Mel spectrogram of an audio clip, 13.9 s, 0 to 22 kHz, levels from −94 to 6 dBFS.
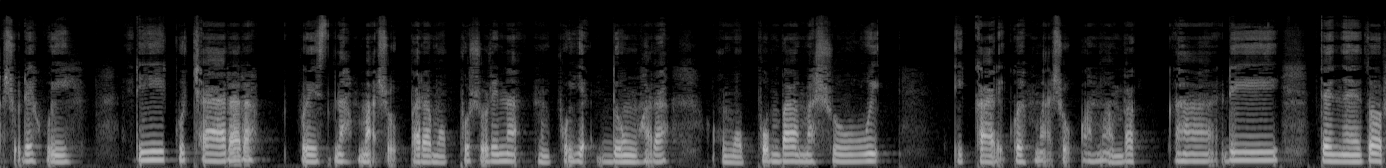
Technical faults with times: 0.00-13.86 HE-AAC compression

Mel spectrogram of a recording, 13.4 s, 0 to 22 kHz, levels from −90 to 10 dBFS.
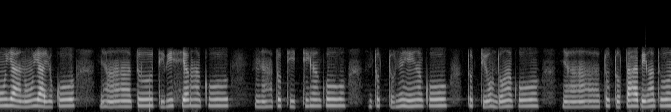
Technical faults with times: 2.99 packet loss with pitch repetition
6.09-6.11 packet loss with pitch repetition

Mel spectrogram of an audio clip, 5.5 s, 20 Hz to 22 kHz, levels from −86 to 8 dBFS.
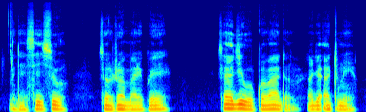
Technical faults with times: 0.12-5.49 clock slip clicks

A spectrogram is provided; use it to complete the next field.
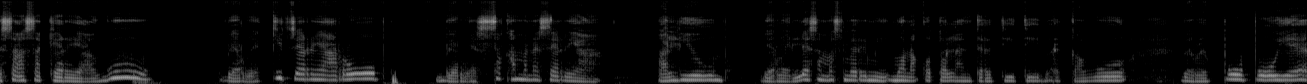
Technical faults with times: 0.00-13.08 overlap-add ripple

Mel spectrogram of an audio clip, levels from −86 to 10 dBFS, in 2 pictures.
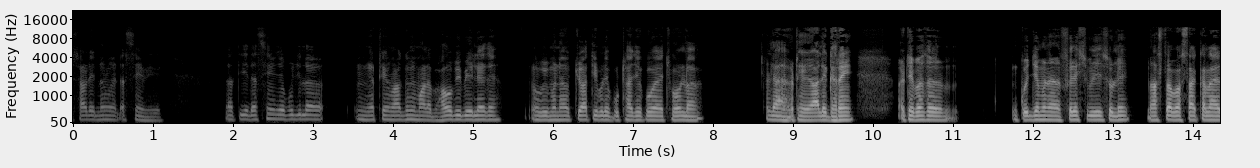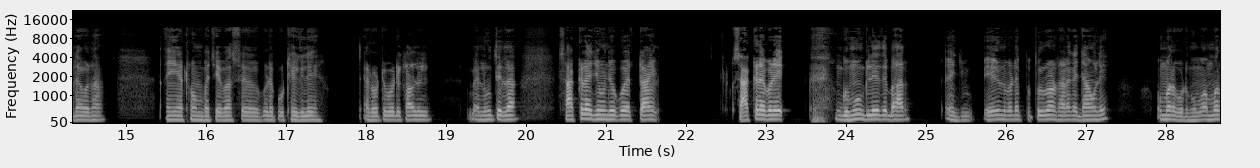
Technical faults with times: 0.07-9.65 automatic gain rising

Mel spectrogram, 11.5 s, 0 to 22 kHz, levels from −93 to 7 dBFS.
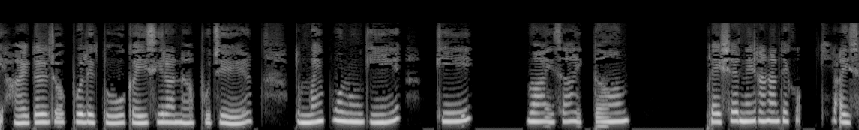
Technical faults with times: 0.00-11.46 low-bitrate audio saved at a high bitrate

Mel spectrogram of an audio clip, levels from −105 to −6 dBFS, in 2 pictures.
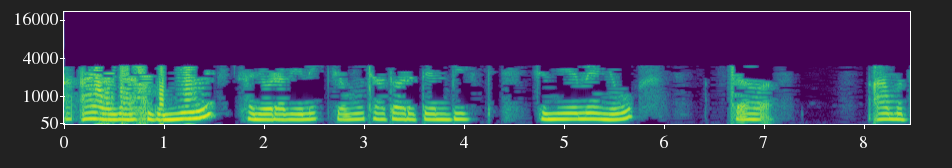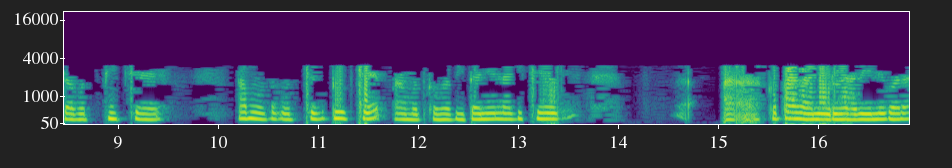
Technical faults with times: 0.00-16.91 integer overflow
0.00-16.91 MP3 compression

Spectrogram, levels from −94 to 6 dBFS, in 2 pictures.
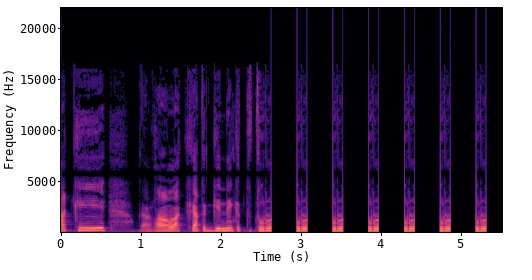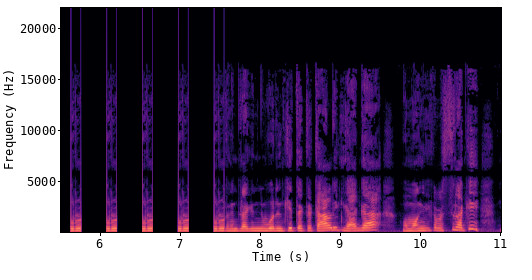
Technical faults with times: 2.62-7.54 stutter with silent gaps

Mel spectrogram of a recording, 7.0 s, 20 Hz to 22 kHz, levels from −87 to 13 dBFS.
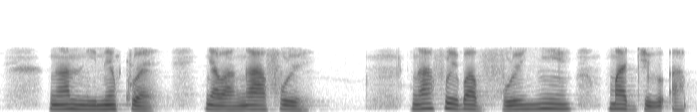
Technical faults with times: none

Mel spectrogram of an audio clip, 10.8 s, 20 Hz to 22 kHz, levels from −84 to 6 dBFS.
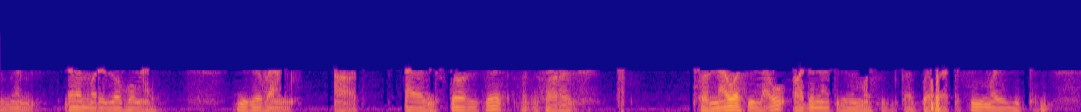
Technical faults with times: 0.00-10.81 AAC compression

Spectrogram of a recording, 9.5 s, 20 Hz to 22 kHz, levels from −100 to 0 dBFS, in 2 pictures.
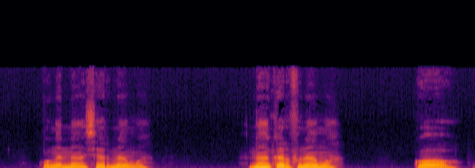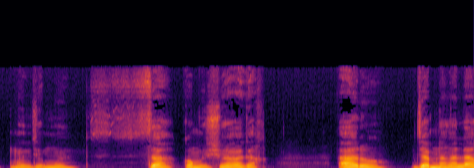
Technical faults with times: none

